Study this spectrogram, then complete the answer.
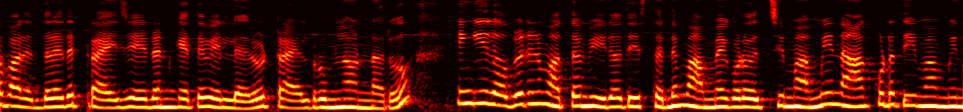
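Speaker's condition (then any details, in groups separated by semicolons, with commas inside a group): No condition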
